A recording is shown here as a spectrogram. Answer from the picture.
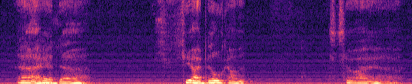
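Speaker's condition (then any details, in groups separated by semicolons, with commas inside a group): Parkinson's disease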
